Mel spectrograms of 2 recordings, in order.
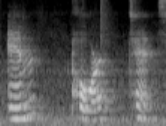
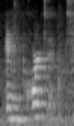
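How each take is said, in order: First: Important as im, por, tant with long pauses; chopped into syllables. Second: Said in the usual way. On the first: Shown as a demonstration. Teacher segmenting Important with students, chopped into syllables. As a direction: slowly chop Important into three syllables. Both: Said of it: "segment or chop it".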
